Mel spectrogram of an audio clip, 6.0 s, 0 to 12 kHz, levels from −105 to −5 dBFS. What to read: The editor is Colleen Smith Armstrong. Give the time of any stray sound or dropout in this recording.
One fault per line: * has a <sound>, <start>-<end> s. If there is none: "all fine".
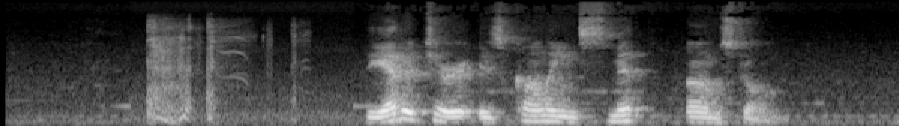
* has a cough, 1.0-2.1 s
